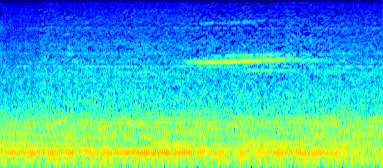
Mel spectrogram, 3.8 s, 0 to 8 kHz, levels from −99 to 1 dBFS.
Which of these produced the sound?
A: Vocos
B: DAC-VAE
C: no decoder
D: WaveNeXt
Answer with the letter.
A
